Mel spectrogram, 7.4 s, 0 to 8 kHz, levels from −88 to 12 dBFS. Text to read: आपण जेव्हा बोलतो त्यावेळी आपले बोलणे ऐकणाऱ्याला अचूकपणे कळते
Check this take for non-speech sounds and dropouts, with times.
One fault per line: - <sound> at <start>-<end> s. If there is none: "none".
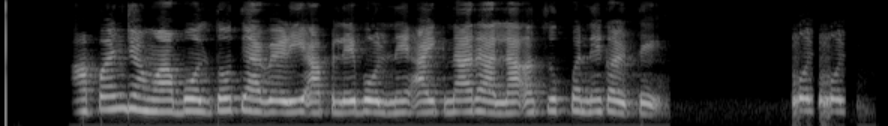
- laugh at 6.6-7.1 s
